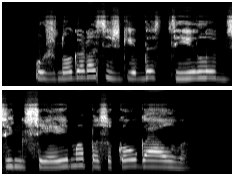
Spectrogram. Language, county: Lithuanian, Panevėžys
